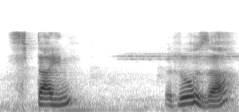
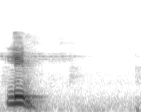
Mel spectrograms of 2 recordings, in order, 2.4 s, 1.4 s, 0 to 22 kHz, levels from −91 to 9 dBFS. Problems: constant background noise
